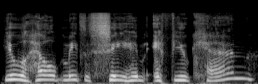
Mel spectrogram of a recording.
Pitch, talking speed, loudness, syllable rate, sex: 200 Hz, 230 wpm, -17 LUFS, 4.2 syllables/s, male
